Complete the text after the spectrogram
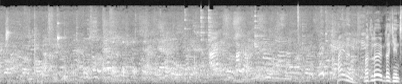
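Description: A crowd of elderly people chatters in a busy room.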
